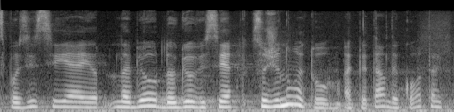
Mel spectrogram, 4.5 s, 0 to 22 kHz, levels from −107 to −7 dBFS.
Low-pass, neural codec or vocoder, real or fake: 14.4 kHz; none; real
